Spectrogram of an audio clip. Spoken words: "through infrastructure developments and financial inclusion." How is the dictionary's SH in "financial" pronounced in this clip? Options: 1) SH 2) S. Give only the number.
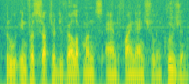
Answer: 1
